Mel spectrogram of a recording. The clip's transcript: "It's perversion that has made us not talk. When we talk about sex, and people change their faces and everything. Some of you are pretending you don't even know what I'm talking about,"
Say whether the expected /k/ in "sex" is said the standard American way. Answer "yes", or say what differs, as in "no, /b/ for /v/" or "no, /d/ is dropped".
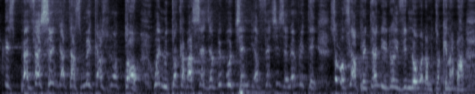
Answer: no, /k/ is dropped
